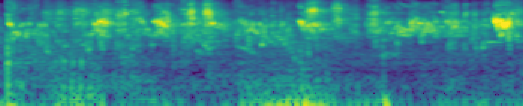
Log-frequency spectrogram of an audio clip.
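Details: A caged flock of budgerigars warbles and chirps continuously, a bright, scratchy, high-pitched babble ending with one loud sharp squeak.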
